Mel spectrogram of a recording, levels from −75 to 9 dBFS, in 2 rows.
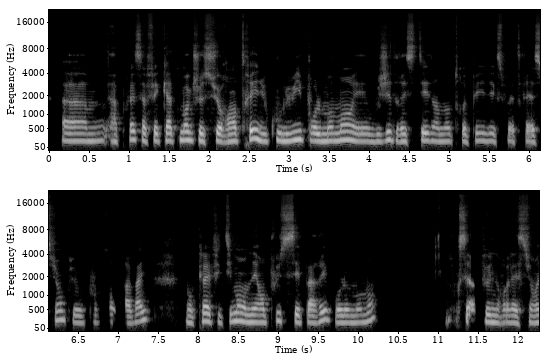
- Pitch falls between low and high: Yes, medium, 180 Hz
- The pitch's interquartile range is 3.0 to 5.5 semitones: No, narrow, 2.5 semitones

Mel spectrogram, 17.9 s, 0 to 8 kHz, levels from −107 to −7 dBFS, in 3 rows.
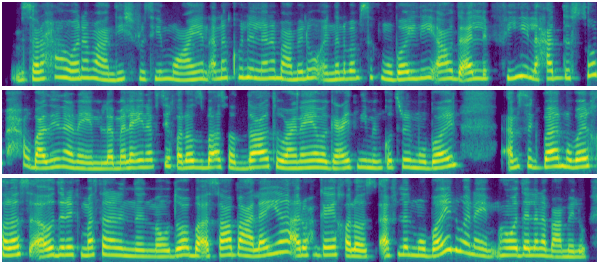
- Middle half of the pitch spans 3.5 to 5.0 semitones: No, average, 2.8 semitones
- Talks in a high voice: Yes, very high, 260 Hz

